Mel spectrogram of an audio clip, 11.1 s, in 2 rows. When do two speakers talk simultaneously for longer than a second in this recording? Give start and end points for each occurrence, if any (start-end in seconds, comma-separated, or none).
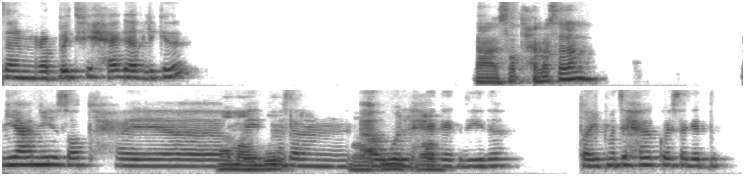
7.2-8.9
